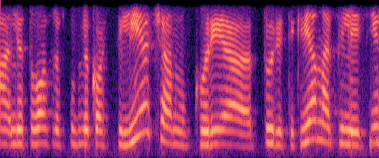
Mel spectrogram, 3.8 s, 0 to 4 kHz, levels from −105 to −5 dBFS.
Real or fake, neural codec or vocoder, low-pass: real; none; 3.6 kHz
